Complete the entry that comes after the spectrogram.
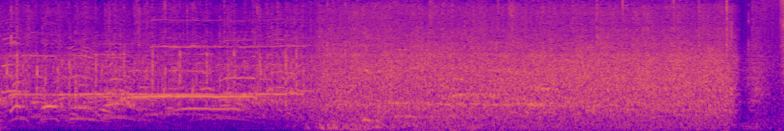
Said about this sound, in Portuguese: O juiz Rui Fonseca e Castro, que está suspenso e sob um processo disciplinar, aplaudido por uma centena de apoiantes, depois da atitude insólita que vimos, que teve com os agentes da PSP.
